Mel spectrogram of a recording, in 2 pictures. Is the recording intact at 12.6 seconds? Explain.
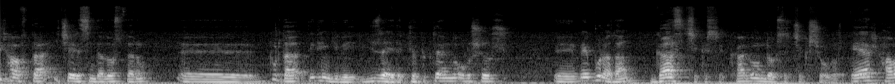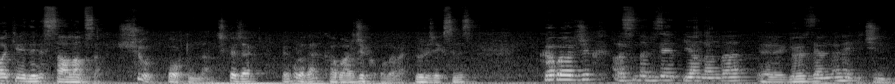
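Yes, at 12.6 seconds the audio is intact, with no dropout, click, distortion or other fault audible at that point.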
